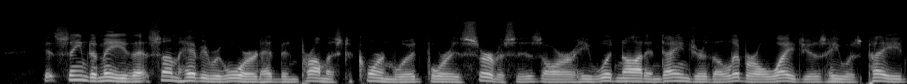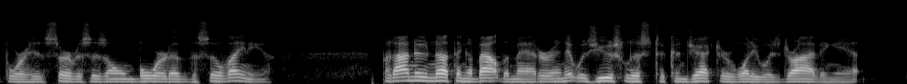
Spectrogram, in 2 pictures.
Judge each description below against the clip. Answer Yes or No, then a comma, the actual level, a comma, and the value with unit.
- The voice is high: No, low, 130 Hz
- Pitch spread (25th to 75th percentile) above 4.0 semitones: No, average, 3.4 semitones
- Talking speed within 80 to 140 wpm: No, average, 175 wpm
